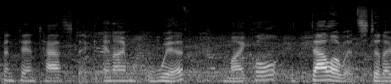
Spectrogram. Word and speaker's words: Michael Dalewitz: And I'm with Michael Dalewitz. Did I pronounce that right?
